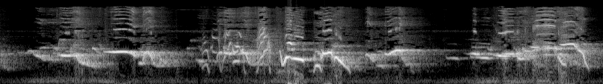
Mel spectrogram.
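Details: Caged black-naped oriole from Sumbawa in full song, used to train and lure others: flowing fluty whistles rising and falling, mixed with several coarse, scratchy bursts, about five phrases running into each other.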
